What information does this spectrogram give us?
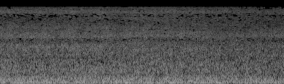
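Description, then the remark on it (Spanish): A dense, steady roar of torrential rain and rushing floodwater on Spain's Mediterranean coast in Tarragona province, where the downpours forced roads to close, fills the scene without a break, loud, with no voices. “Estas trombas de agua que estás escuchando han obligado a cortar carreteras, incluso como la de la N340 en la Ametlla de Mar, en la provincia tarraconense.”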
